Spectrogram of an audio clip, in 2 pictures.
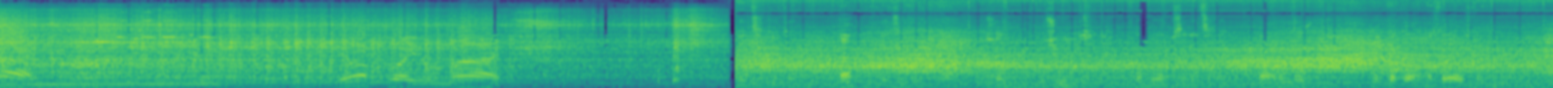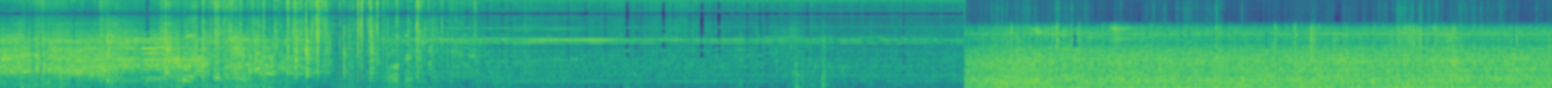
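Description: Dash-cam audio from several clips in turn: voices and car noise inside a car's cabin, then a loud, steady low rumble of road, engine and wind noise in the last few seconds.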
